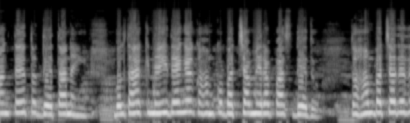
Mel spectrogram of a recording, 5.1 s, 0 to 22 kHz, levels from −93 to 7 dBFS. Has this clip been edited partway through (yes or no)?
no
